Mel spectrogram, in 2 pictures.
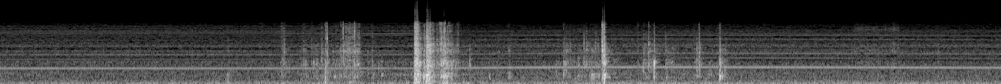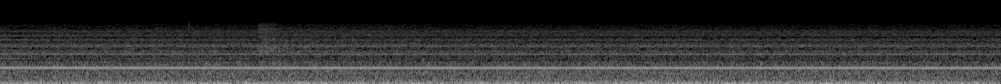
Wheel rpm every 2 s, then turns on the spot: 0, 0, 0, 0, 0, 0, 0, 0, 0, 0.
none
